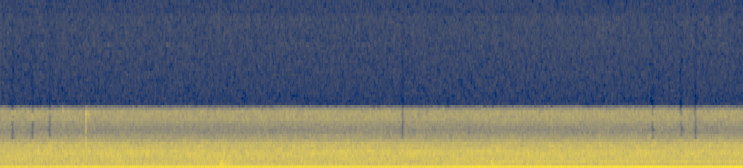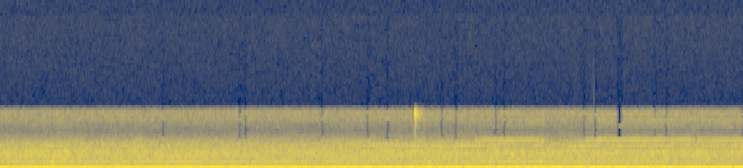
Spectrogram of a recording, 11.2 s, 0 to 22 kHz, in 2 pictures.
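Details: Heathkit SB-1000 amplifier, variac wound up with tube installed and low-amp variac fuse: steady low mains hum thickening with voltage; transformer loading supply hard, then variac fuse blew.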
